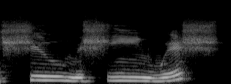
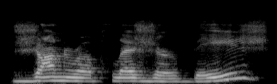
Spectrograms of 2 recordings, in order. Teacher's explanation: Sh is voiceless, zh is voiced, and they are lingua palatal, tongue and hard palate.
